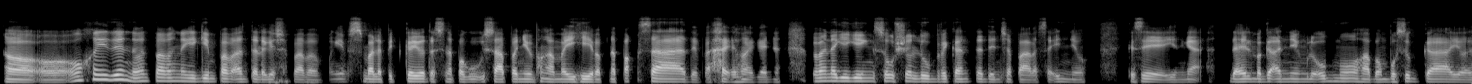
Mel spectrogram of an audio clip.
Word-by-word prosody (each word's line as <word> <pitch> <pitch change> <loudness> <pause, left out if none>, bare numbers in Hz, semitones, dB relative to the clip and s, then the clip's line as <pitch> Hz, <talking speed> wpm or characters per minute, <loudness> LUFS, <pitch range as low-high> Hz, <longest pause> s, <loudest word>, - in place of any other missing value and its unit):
Oo, 110 - +2
okey 225 +2 +2
din 220 -1 +5
'no. 150 -1 0
Parang 160 -1 +2
nagiging 145 -3 +1
paraan 125 -3 +1
talaga 115 -1 +1
siya 110 - -4
para 110 -3 -4
maging 125 +1 -8
mas - - +3
malapit 120 -1 +1
kayo 135 -1 +5
tas 130 - -3
napag-uusapan 120 +1 0
n'yo 125 - +2
'yong - - -9
mga 120 -2 +1
mahihirap 120 0 +3
na 120 - -1
paksa 130 -3 +3
'di 110 - -8
ba - - -4
mga 115 0 +1
ganyan 110 -1 -5 0.2
parang 160 +1 0
nagiging 155 -1 +3
social 150 +1 0
lubricant 130 -1 -1
na 130 - -1
din 120 -1 -6
siya - - -6
para 110 -2 -1
sa - - -8
inyo. 115 -4 -10 0.4
Kasi 115 -5 -1
'yon 110 - -17
nga 120 0 0 0.3
dahil 130 +1 +1
magaan 130 -1 0
na 130 - -1
'yong 125 0 -8
loob 140 +3 -4
mo 140 -1 -4
habang 120 0 -3
busog 135 +3 -3
ka, 120 -1 +1
ayun, 110 -1 -5
125 Hz, 200 wpm, -20 LUFS, 115-140 Hz, 0.4 s, din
